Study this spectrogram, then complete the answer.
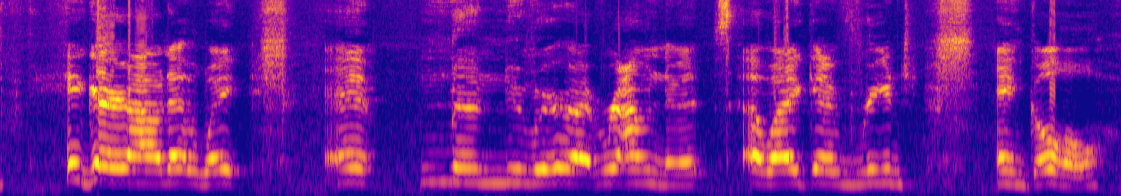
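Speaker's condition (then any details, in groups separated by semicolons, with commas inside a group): Cerebral palsy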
